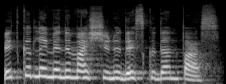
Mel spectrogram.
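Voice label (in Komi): петкӧдлӧй меным ассьыныд эскӧданпас, Komi, female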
